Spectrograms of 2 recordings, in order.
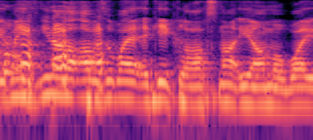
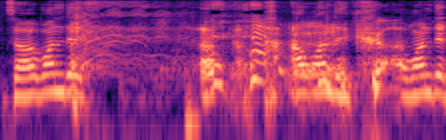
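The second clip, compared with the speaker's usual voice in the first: laughing through words; 9 semitones higher, 5 dB louder than usual. Real, not acted. Laughing at own impression.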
